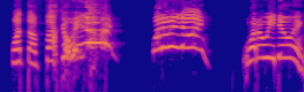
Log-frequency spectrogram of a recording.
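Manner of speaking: very high, pitch jumping sky-high. Ranting about who gets banned from Twitter, very high-pitched voice. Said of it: "My voice just had to go up eight octaves".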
